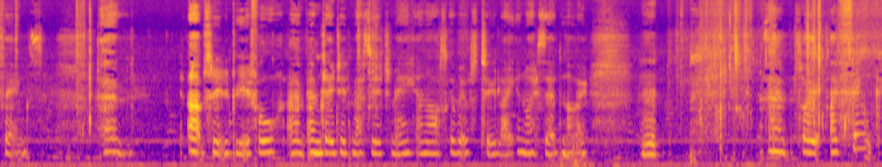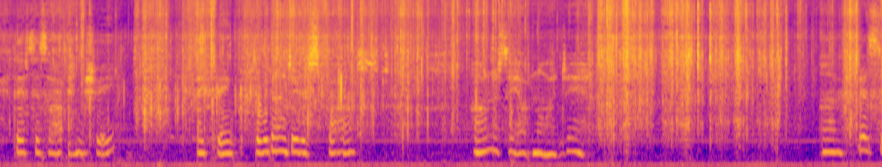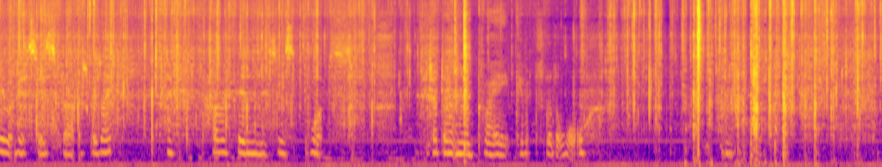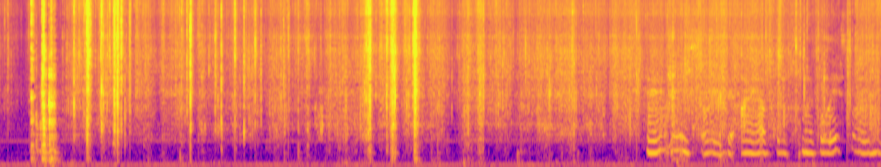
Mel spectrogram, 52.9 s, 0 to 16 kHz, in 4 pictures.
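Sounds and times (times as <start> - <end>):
bubble wrap crinkling: 10.1 - 52.9.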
